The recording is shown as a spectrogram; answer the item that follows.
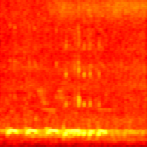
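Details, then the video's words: Local zebra dove (perkutut lokal) song, used to prompt reluctant doves into singing: a crisp run of about seven short, clear, rising-falling coos in under two seconds. "Pancingan Suara Burung Perkutut Lokal"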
